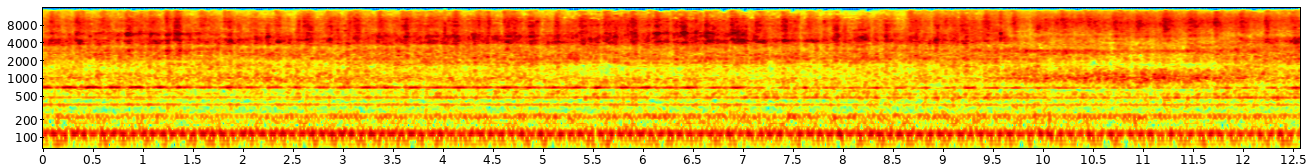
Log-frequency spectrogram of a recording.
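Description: Tractor-powered hazelnut thresher running steadily while being fed husks: a constant low engine drone with several steady whining tones above it.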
